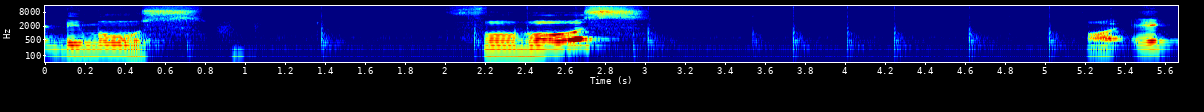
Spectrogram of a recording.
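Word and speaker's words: Deimos: डोमिनोज नहीं, डीमोज।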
